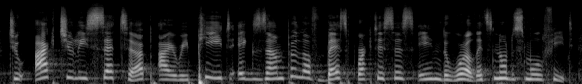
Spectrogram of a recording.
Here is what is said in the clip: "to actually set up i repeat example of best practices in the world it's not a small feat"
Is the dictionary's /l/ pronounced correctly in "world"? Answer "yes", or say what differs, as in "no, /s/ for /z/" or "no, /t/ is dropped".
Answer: yes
